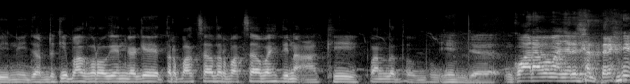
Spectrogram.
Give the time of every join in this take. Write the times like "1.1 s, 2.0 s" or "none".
none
